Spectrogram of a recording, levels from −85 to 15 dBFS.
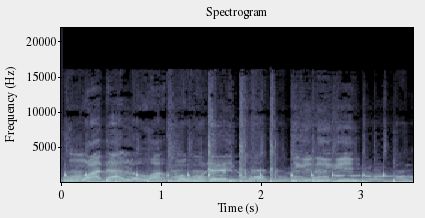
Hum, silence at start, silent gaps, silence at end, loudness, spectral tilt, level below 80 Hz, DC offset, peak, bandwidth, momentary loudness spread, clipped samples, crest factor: none; 0 s; none; 0 s; -14 LUFS; -6 dB/octave; -24 dBFS; under 0.1%; 0 dBFS; 16.5 kHz; 4 LU; under 0.1%; 12 dB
